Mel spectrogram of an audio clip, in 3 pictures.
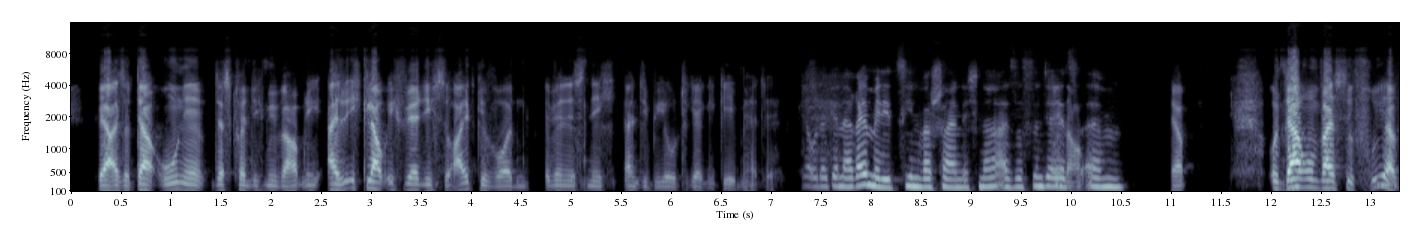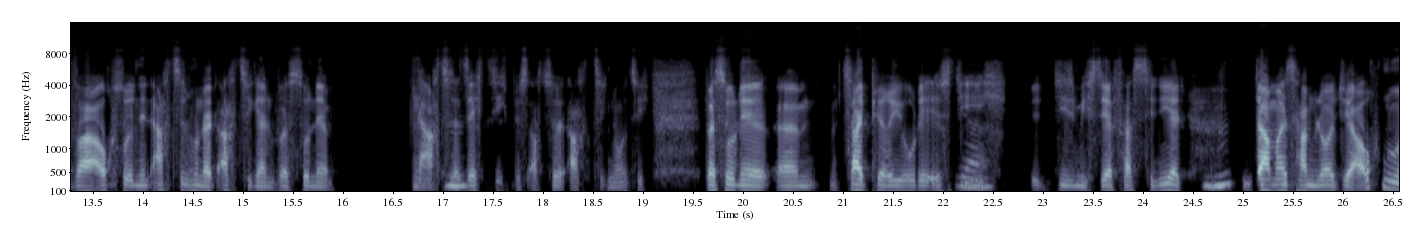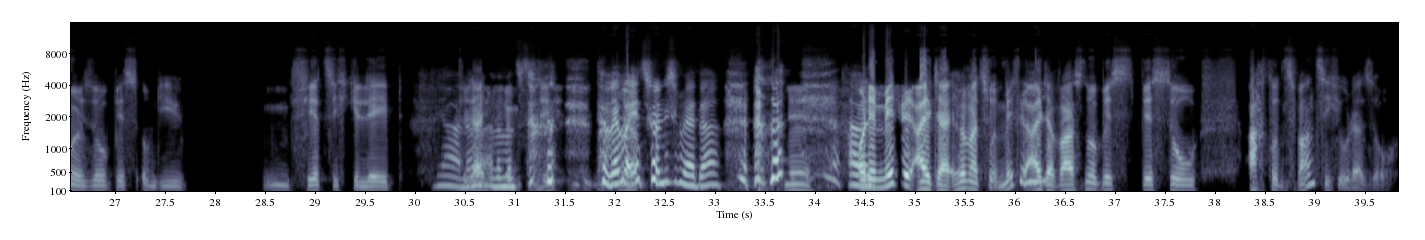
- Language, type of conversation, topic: German, unstructured, Welche Erfindung würdest du am wenigsten missen wollen?
- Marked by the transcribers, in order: unintelligible speech; chuckle; other background noise; chuckle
